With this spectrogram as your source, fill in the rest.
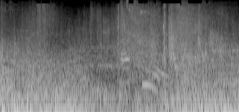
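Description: A fire spell cast in the video game Hogwarts Legacy: a dense, roaring burst of flame with a deep rumbling boom, sustained and fairly loud for a couple of seconds.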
